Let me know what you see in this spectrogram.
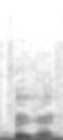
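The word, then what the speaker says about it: Bolgen: about the interview with, I'm told it's pronounced Bohan Vargas. I always pronounced it Bolgan Vargas, even when I interviewed him.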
